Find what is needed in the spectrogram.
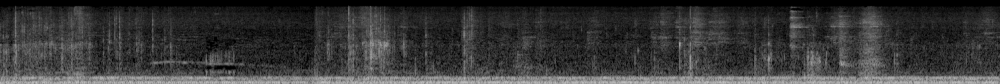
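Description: Onions and whole spices bubbling and crackling in a large pan of hot oil, with occasional scattered crackles, over a steady low hum.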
